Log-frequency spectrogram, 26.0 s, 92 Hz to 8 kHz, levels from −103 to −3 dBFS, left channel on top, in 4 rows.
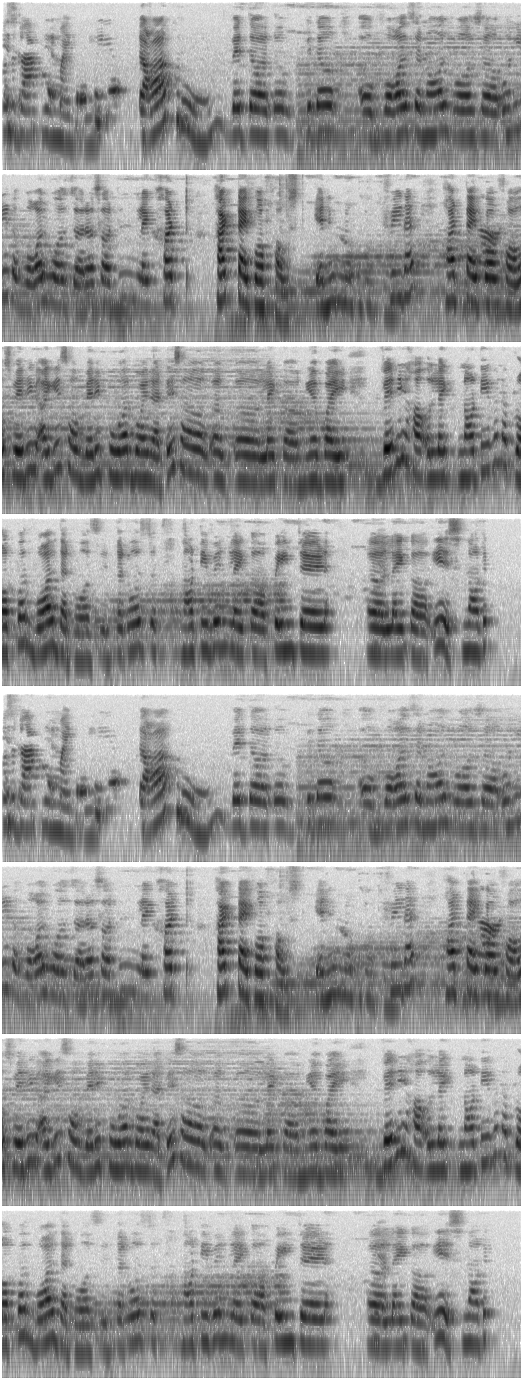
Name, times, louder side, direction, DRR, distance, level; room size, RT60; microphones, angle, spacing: voice 1, 0.0-1.2 10.7-11.4 12.2-12.8 13.1-13.2 24.1-24.3, right 1 dB, 10° right, 0.8 m, -32 dB
voice 2, 0.6-4.2 4.4-8.8 9.1-10.9 11.3-11.7 12.0-17.3 17.6-21.4 21.7-23.6 24.0-25.5, left 4 dB, 70° left, 1.1 m, -23 dB
sound 1, 3.7-23.0, left 2 dB, 15° left, 1.9 m, -41 dB
8.7 x 6.2 x 3.1 m
head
